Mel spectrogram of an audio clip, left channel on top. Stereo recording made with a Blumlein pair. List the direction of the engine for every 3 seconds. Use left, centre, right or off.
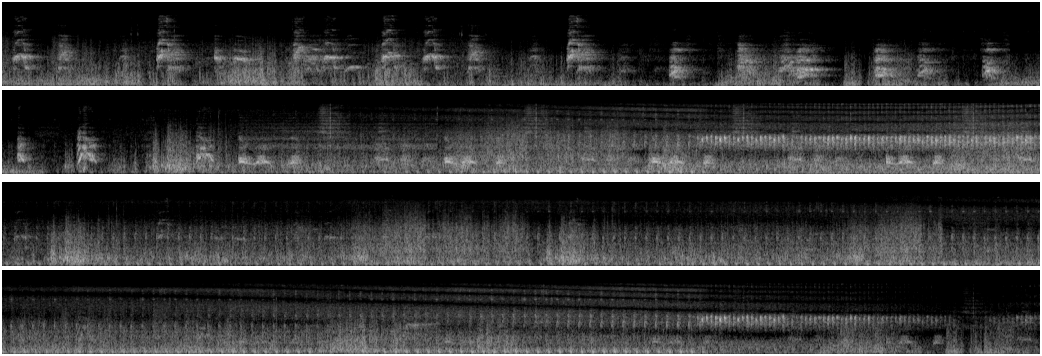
right, right, right, right, right, centre, left.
